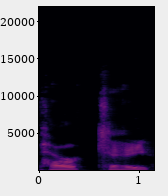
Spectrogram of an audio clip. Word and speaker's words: parquet: on about it's pronounced parquet as as a French word um it is let's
